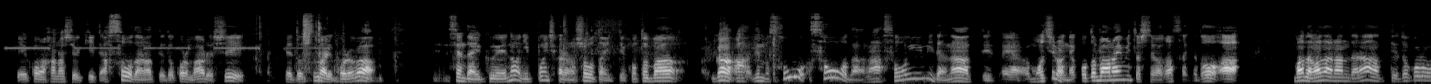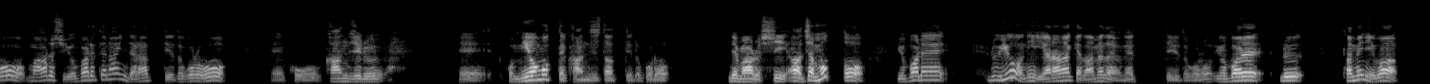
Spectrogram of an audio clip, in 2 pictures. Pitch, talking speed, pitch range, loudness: 170 Hz, 420 characters per minute, 130-200 Hz, -24 LUFS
